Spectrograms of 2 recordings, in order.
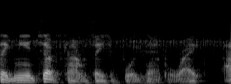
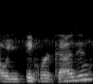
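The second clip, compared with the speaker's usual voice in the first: put-on angry tone; 9 semitones higher than usual. The speaker retells a friend's angry reaction to him: imitating angry Chuck. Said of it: "Chuck was so fucking angry at me".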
